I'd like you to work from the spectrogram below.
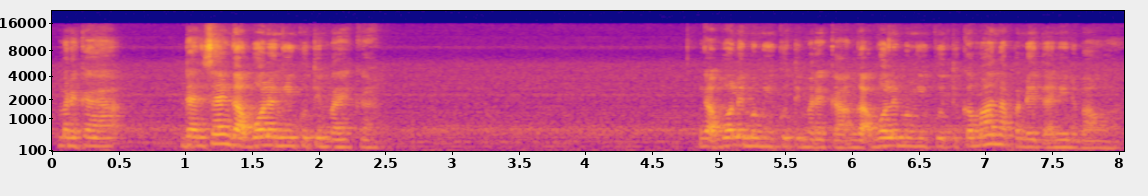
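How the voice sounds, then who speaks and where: A woman with a lowish voice gives an earnest personal testimony, recounting events with repetition. Her voice rings around an echoey room. A faint ambient noise sits behind her. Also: steady tone, a little fast, long pauses. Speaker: eyewitness sharing a testimony.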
